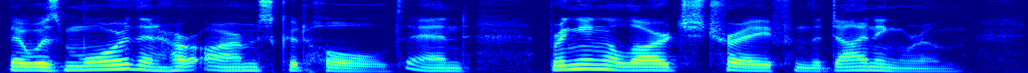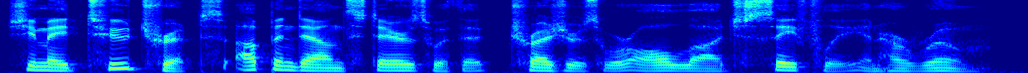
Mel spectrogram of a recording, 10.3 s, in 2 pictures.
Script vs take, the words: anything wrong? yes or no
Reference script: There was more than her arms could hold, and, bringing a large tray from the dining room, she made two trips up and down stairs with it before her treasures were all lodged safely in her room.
yes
